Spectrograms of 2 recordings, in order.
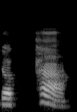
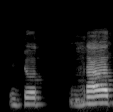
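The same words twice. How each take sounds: First: The middle consonant is aspirated. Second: The middle consonant is plain and unaspirated. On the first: The speaker calls it right. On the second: The speaker calls it wrong.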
